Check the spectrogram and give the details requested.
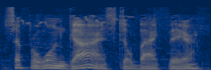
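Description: A man voicing an army captain who is brisk, teasing and good-humored. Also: deep voice. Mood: gruff, amused. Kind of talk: audio drama acting. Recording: muffled lo-fi recording.

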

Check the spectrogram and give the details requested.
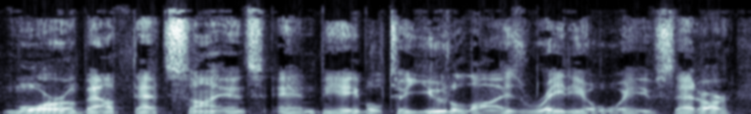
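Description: An older man talking casually as a radio host, explaining things in a deliberate way. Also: lowish voice, dark tone.

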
